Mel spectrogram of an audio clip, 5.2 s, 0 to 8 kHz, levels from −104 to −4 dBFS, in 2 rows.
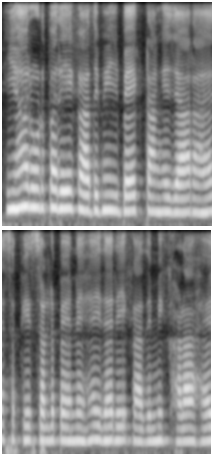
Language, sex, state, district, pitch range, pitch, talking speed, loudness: Hindi, female, Delhi, New Delhi, 185-210 Hz, 190 Hz, 215 wpm, -16 LUFS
